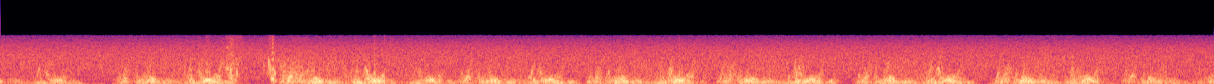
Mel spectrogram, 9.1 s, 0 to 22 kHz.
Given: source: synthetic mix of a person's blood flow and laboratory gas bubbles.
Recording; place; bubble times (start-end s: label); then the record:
Doppler ultrasound of blood flow; precordium
1.66-1.82 s: bubbles
1.94-2.36 s: bubbles
From the record:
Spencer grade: 1 (occasional bubble signal discernible with the cardiac motion signal, with majority of cardiac periods free of bubbles); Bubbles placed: anywhere in the cardiac cycle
